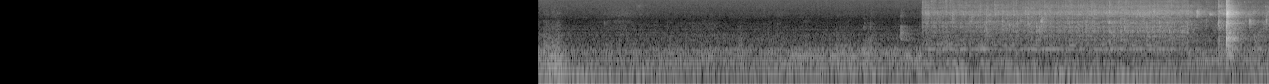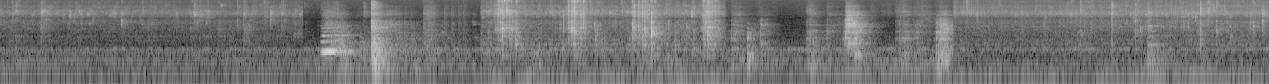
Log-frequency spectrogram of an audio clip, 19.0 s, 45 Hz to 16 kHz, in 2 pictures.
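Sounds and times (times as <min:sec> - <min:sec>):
eggs sizzling in a pan: 0:06.9 - 0:11.8, 0:13.1 - 0:15.0, 0:16.3 - 0:19.0.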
